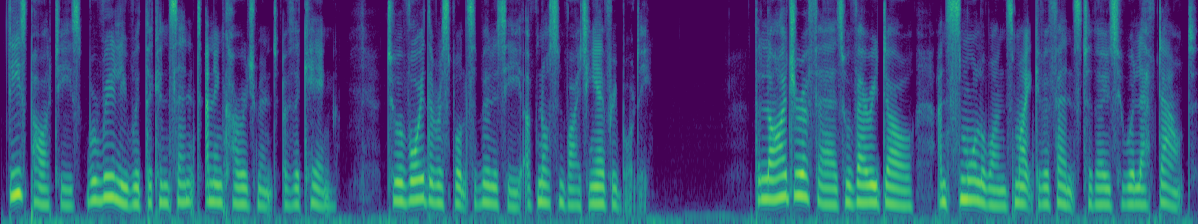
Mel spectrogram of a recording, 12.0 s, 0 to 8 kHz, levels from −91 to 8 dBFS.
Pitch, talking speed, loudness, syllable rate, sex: 190 Hz, 190 wpm, -19 LUFS, 6.8 syllables/s, female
